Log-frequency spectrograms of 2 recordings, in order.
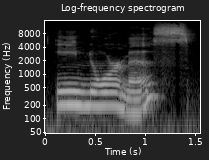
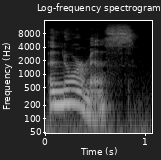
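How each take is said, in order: First: The first vowel is a long E. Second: The first vowel is a schwa. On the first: "some native speakers pronounce this word as" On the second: "using the schwa vowel instead of the long E"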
